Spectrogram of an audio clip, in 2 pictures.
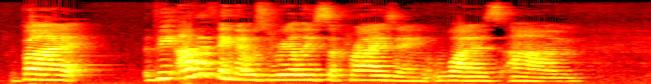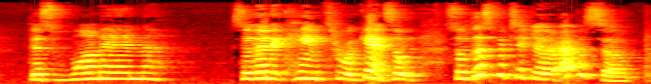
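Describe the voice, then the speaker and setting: A woman co-hosting a podcast, telling stories in a chatty, expressive way. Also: on the high side. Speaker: podcast co-host. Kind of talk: casual chat. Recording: echoey room.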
